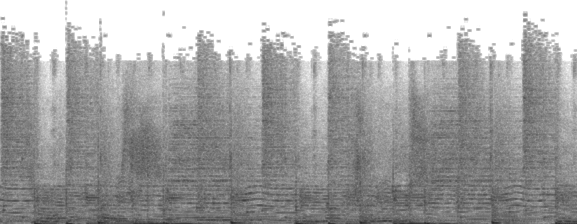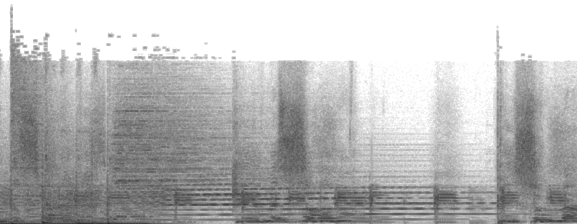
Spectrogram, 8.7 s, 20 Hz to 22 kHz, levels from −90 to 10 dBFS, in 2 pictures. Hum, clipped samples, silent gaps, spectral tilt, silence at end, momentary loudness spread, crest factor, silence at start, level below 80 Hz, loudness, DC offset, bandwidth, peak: none; under 0.1%; none; -3 dB/octave; 0 s; 6 LU; 14 dB; 0 s; -24 dBFS; -14 LUFS; under 0.1%; over 20 kHz; 0 dBFS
